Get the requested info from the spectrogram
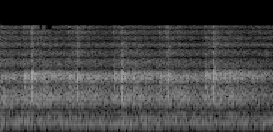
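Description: Room noise of a large hall, heard through the microphones, with a few faint, irregular taps.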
